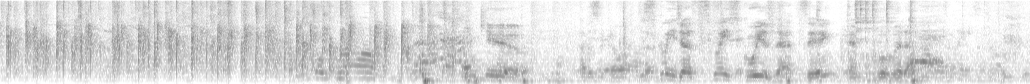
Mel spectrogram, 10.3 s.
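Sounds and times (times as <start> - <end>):
audience applause welcoming an artist, actor and poet to a literary reading: 0.0 - 4.8
speech: 3.2 - 10.1.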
